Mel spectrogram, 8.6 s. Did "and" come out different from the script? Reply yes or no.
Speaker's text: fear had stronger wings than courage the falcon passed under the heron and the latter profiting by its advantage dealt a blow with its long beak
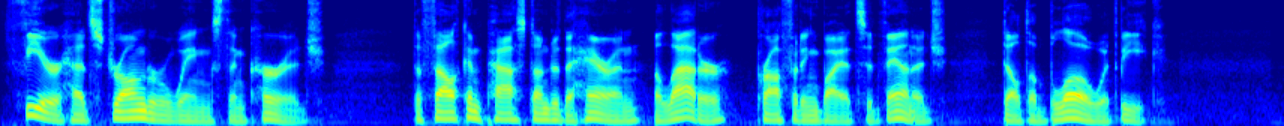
yes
